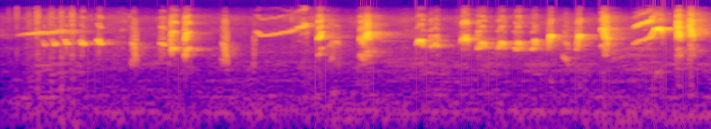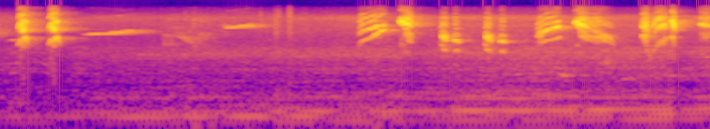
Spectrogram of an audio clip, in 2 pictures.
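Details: Long-tailed shrike singing energetically as a lure for young shrikes: a long, varied medley of chirps, whistled slurs and squeaks, becoming sparser midway before a final loud burst, with low humming behind.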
